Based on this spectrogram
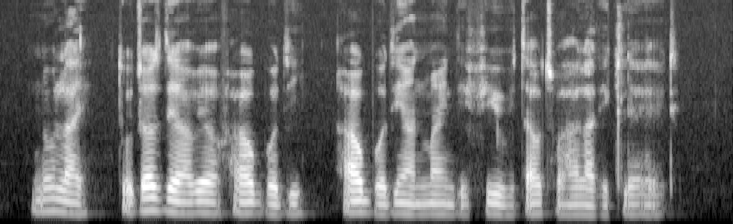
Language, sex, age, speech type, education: Nigerian Pidgin, male, 15-29, spontaneous, tertiary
